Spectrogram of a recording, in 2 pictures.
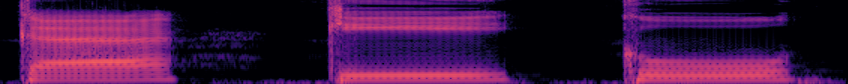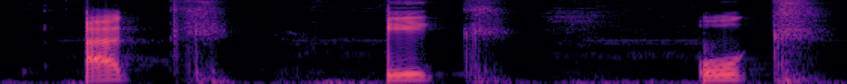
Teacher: Maka ketika kita lafalkan, itulah kenapa ada sedikit perbedaan tadi mengakibatkan adanya perbedaan sifat. Kalau kaf dia itu agak keluar sedikit, menghasilkan ada percikan nafas.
